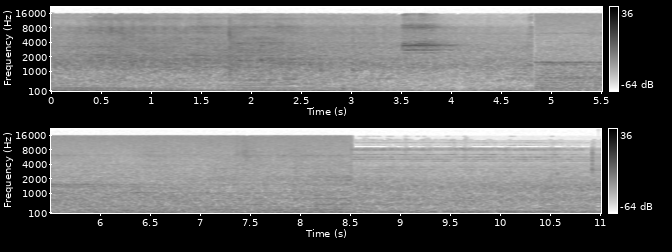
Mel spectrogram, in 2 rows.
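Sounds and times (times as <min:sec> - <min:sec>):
road traffic rumble: 0:00.0 - 0:11.0
faint steady high tone: 0:04.9 - 0:09.7.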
